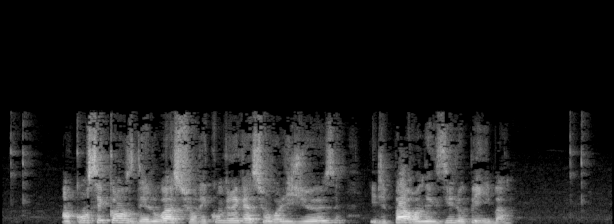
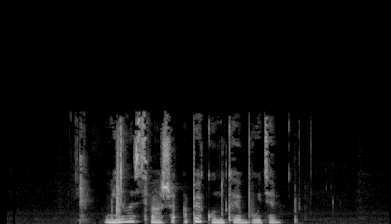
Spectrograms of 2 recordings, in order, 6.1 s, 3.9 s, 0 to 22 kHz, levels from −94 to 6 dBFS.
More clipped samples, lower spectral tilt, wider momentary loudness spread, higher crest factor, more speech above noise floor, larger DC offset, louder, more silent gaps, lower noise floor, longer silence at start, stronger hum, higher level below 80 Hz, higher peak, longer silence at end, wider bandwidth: neither; about the same, -4 dB/octave vs -3 dB/octave; first, 16 LU vs 13 LU; second, 16 dB vs 24 dB; about the same, 47 dB vs 47 dB; neither; first, -16 LUFS vs -26 LUFS; neither; second, -62 dBFS vs -73 dBFS; second, 0.65 s vs 0.8 s; neither; first, -64 dBFS vs -70 dBFS; first, 0 dBFS vs -4 dBFS; about the same, 1.05 s vs 0.95 s; about the same, 11.5 kHz vs 11.5 kHz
